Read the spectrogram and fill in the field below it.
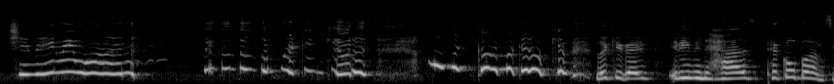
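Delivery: very high, loud squeals of joy over the gift; squealing delight. Real, not acted. Vlogger showing viewers a gift pickle, squealing with delight. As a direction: gush like it's the cutest thing ever.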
